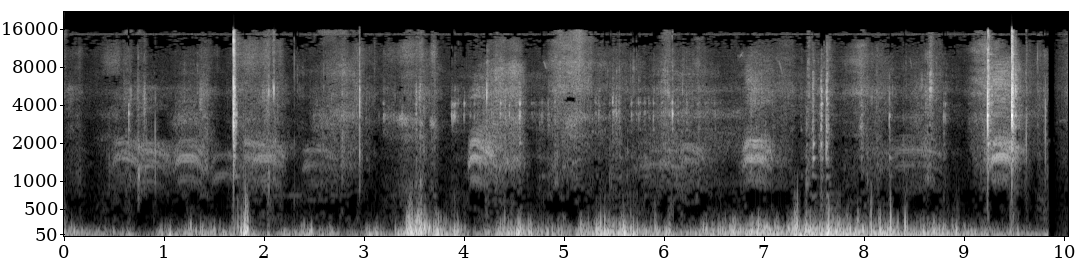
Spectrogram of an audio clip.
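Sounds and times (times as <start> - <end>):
wind buffeting microphone: 0.0 - 9.9
crows cawing: 0.4 - 3.0, 3.9 - 4.9, 5.5 - 7.4, 8.0 - 9.8.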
